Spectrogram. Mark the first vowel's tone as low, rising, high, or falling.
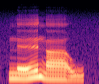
rising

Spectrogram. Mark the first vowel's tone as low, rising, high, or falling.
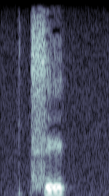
rising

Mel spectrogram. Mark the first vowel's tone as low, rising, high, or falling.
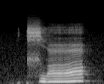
rising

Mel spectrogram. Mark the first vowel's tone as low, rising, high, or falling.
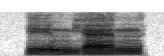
low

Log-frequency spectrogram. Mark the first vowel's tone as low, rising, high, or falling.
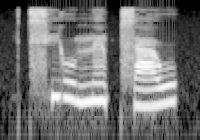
falling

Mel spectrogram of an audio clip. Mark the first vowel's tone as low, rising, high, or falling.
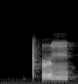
low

